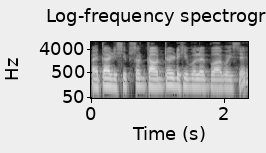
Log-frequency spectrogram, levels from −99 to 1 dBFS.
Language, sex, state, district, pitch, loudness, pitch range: Assamese, male, Assam, Kamrup Metropolitan, 135 Hz, -19 LUFS, 130-145 Hz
